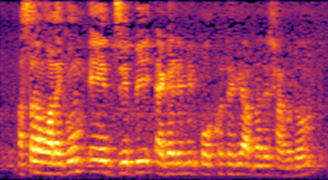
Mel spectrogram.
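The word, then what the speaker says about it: へ: হানায় পড়ছি কি এটার উচ্চারণ হে কিন্তু এটা যখন পার্টিকেল হিসেবে বসবে তখন এটার উচ্চারণ কি? বাংলায় হবে এ।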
